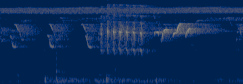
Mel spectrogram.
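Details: Wild Oriental magpie-robin giving a short phrase of whistled notes, then a fast rattling trill and a few rising whistles, over a steady high insect-like hiss.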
